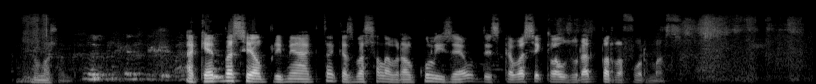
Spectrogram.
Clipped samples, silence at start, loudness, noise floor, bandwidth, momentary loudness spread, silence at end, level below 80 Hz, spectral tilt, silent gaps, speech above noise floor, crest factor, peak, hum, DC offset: under 0.1%; 0.25 s; -23 LUFS; -50 dBFS; 11.5 kHz; 22 LU; 0.2 s; -68 dBFS; -3.5 dB/octave; none; 25 dB; 26 dB; 0 dBFS; none; under 0.1%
